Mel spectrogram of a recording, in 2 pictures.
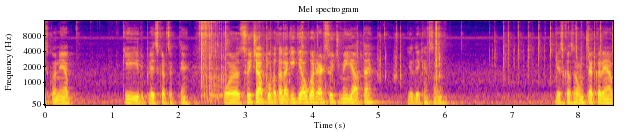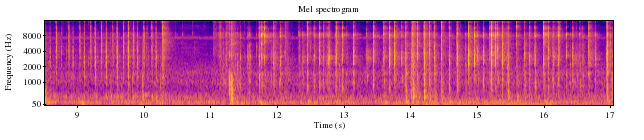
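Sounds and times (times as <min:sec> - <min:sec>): mechanical keyboard typing: 0:02.6 - 0:06.0, 0:06.6 - 0:10.4, 0:11.1 - 0:17.0.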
